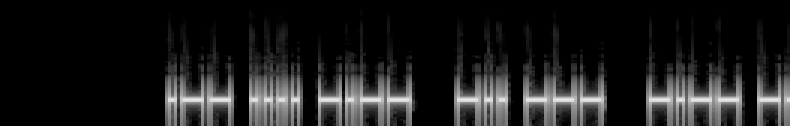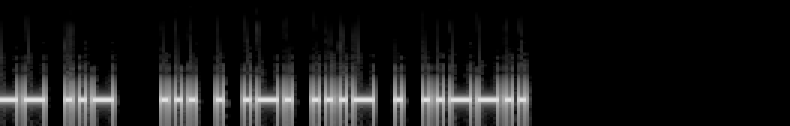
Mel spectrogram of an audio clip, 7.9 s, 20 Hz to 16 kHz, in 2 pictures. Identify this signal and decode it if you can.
Morse code, heard as a keyed tone, about 34 wpm, 700 Hz. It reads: WHY DO YOU SERVE?
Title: Sentences from Top 400 Words 35wpm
